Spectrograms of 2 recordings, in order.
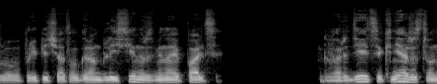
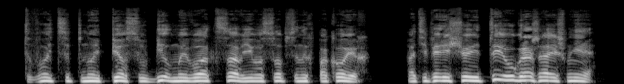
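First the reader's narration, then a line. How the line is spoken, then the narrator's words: Hateful, through gritted teeth. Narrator (Russian): процедил княжич, ненавидящим взглядом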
